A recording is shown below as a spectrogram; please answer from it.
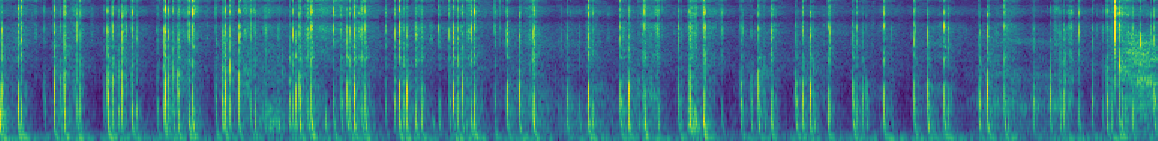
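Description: Fingertips tap and scratch rapidly on a plastic bar-of-soap holder container. The result is a dense run of short, dry clicks and crinkly scratches with little ring.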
